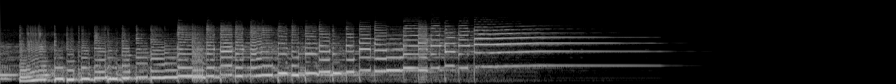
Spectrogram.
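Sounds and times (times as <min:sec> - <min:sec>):
lead guitar: 0:00.0 - 0:06.8.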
